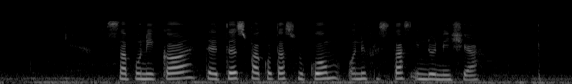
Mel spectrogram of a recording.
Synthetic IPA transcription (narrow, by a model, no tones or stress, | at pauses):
sapunikɔd̥a̤d̪̥ɔsfakult̪ashukʊmunifɛrsi̥t̪asind̪onesia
